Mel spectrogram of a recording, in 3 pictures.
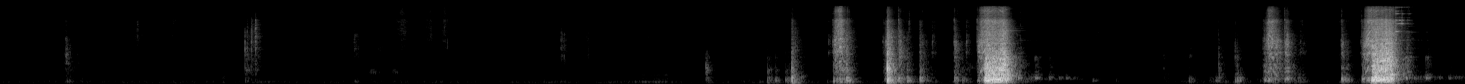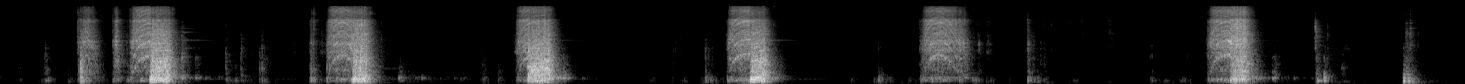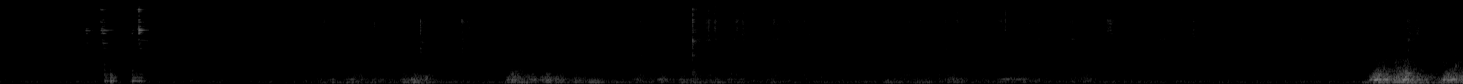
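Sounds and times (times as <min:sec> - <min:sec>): jigsaw running in bursts: 0:09.8 - 0:10.2, 0:13.6 - 0:14.1, 0:15.5 - 0:16.5, 0:17.8 - 0:18.5, 0:19.8 - 0:20.3, 0:21.9 - 0:22.4, 0:23.9 - 0:24.4, 0:26.7 - 0:27.3.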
